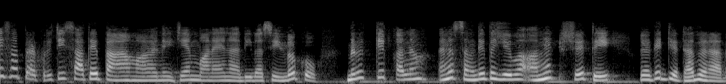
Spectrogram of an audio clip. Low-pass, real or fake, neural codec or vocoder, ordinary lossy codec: none; fake; codec, 16 kHz, 0.5 kbps, X-Codec, HuBERT features, trained on general audio; none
